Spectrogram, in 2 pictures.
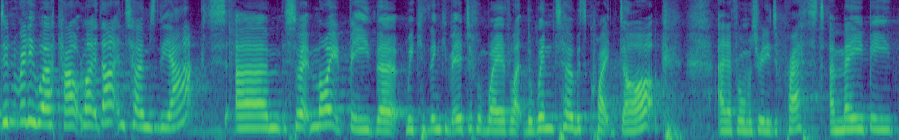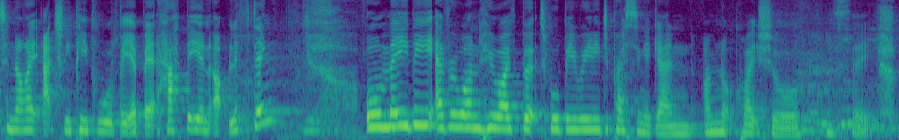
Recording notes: This week's episode is the second act of our Tragic Summer live show which took place at the Hackney Attic on June 6th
